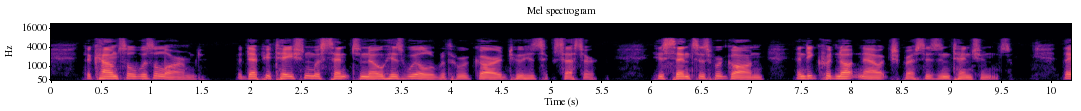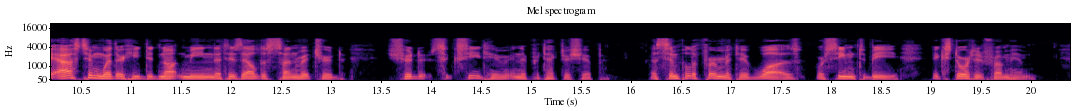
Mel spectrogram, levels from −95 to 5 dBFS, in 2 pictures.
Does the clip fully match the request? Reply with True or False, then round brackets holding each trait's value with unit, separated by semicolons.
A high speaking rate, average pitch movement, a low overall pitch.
False (175 wpm; 3.9 semitones; 120 Hz)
